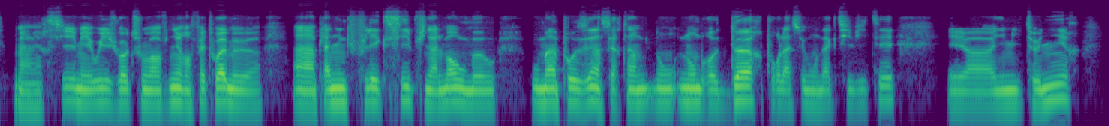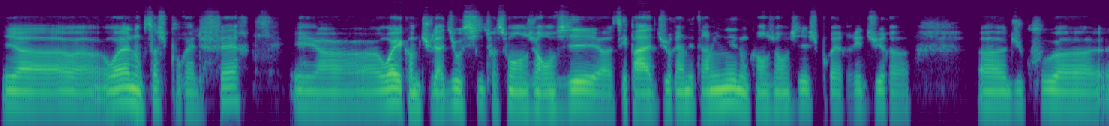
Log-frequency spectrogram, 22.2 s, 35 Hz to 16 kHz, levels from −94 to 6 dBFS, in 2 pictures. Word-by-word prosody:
Ben, 95 -1 -1
merci, 115 +5 0
mais 105 -2 +4
oui, 110 +1 +2
je 100 - -1
vois 105 - +2
où - - -7
tu 105 - -2
veux 100 - +3
en 100 - +4
venir, 110 +2 +3
en 100 - +1
fait, 105 - -2
ouais, 115 0 +9
me, 100 -3 +1
heu, - - -13 0.3
un 100 -2 +6
planning 110 +2 +4
flexible 115 +1 +1
finalement 105 +2 +3
ou 110 - +3
me 100 0 0 0.4
ou 110 - -1
m'imposer 110 +1 +3
un 115 - +5
certain 105 +1 0
d 105 +1 0
nom 110 0 -1
nombre 110 -2 +1
d'heures 120 +5 +5
pour 105 0 -6
la 100 0 0
2nde 100 -1 0
activité 105 +5 -4 0.5
et 95 0 -2
heu 95 0 -2
et 100 0 -1
m'y 100 -1 0
tenir 125 +5 -1 0.3
et 100 0 -2
heu, 95 0 -2
ouais, 110 +4 +2
donc 105 -4 0
ça 110 - -1
je 100 - -3
pourrais 95 -1 -10
le 90 - -12
faire 120 0 -4 0.4
et 95 -1 -6
heu, 95 0 -6
ouais, 110 +2 +4
comme 90 -2 -4
tu 90 - -1
l'as 90 - +2
dit 105 +4 -4
aussi 105 +1 +3
de - - -12
toute - - -8
façon, 100 - +3
en 95 -1 -2
janvier, 95 +2 +1
heu, 85 -1 -5
c'est - - -4
pas 90 0 +5
à 90 - +1
durée 95 +2 -5
indéterminée 100 +3 -1
donc 95 -3 -5
en 90 0 -5
janvier 95 +2 -6
je - - -4
pourrais 95 - -7
réduire, 100 +1 -6
heu, 90 -1 -10 0.8
heu, 95 0 -3
du 95 +1 -9
coup, 100 0 -5
heu, 95 -1 -4
100 Hz, 210 wpm, -25 LUFS, 95-110 Hz, 0.8 s, ouais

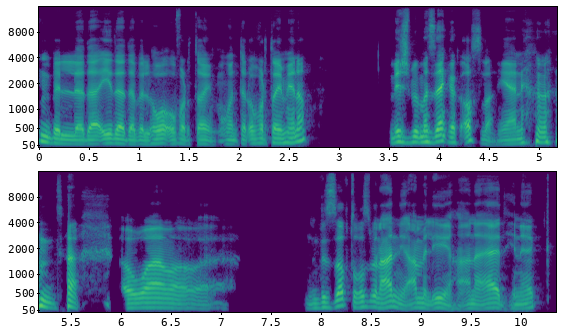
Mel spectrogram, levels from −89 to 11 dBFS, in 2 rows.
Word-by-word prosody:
بال 100 -4 +2
ده 100 +1 +3
إيه 115 +1 +2
ده؟ 115 - +4
ده - - -1
باللي 95 0 -3
هو 105 -3 +1
over - - -4
time 90 -5 -3
هو 100 - -6
أنتَ 95 - -5
الover 110 +2 -3
time - - -6
هنا 125 - +3 0.8
مش 140 0 +3
بمزاجك 140 0 +4
أصلًا، - - -2
يعني 100 +4 0 0.3
أنتَ 130 -9 +1 0.7
هو 120 +2 +1 1.6
بالضبط 130 +8 -2
غصبٍ 140 +2 -3
عني 120 -4 +3
أعمل 120 -5 -2
إيه؟ 125 -1 -3
أنا 105 -2 -2
قاعد 120 +4 +1
هناك 110 +4 -7
115 Hz, 160 wpm, -22 LUFS, 100-130 Hz, 1.6 s, ده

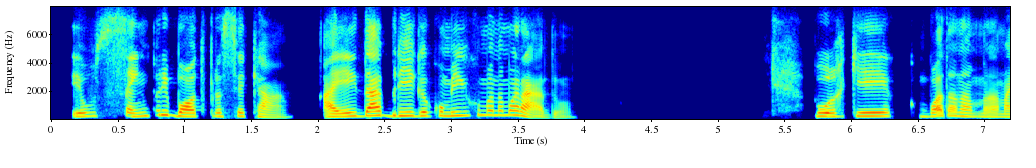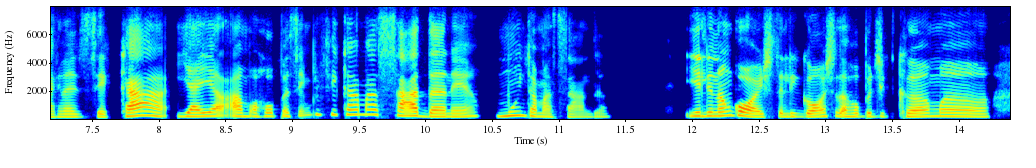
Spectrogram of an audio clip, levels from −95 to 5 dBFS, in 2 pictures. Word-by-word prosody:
eu 230 +2 -1
sempre 255 +5 -2
boto 235 -4 +5
pra 235 - -5
secar, 200 -7 -5 0.3
aí 225 +4 +4
dá 275 +4 +8
briga 265 -1 +1
comigo 275 +1 -2
e - - -16
com 320 - -10
meu 320 0 -1
namorado. 310 0 0 1.8
Porque 240 +1 +3 0.2
bota 225 +3 +1
na 230 -2 0
na 215 - -5
máquina 195 0 -4
de 190 - -20
secar, 245 +8 +2
e 235 +1 -1
aí 235 +2 +2
a - - +2
a - - +1
roupa 235 +1 -6
sempre 330 +8 -11
fica 345 0 -4
amassada. 280 -10 +2
né, 215 +3 -4
muito 265 +3 -3
amassada. 180 - -9 0.6
E 250 - -3
ele 255 +1 0
não 265 +2 +1
gosta, 225 -7 +2
gosta 220 +3 -1
da - - +1
roupa 220 0 -5
de 225 0 -10
cama, 220 0 -2
240 Hz, 165 wpm, -24 LUFS, 220-265 Hz, 1.8 s, dá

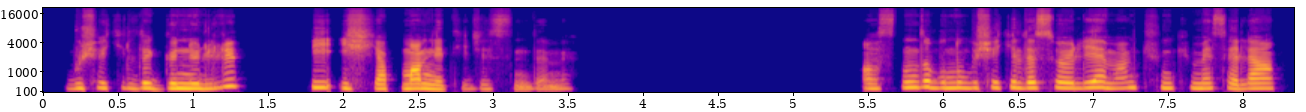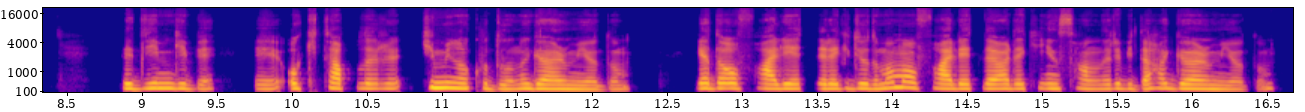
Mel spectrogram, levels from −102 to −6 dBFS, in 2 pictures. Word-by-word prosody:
Bu 225 +3 -4
şekilde 235 -1 -3
gönüllü 225 - +3 0.5
bir 265 0 +1
iş 225 -1 -5
yapmam 210 0 +4
neticesinde 190 - -8
mi? 210 - -13 1.9
Aslında 260 +5 -1
bunu 245 0 0
bu - - -3
şekilde 250 0 0
söyleyemem 250 0 +1
çünkü, 235 0 -6
mesela, 230 0 -1 0.7
dediğim 230 +2 +3
gibi, 200 -3 -3 0.3
eee, 195 +1 -7
o 225 - +3
kitapları 225 0 -1
kimin 255 -1 +7
okuduğunu 215 -3 0
görmüyordum 185 -4 +1 0.5
ya 230 -1 +2
da 230 0 +5
o - - +4
faaliyetlere 215 -1 0
gidiyordum 210 +1 -1
ama 260 +1 +4
o - - +1
faaliyetlerdeki 210 -1 0
insanları 210 -1 -4
bir 205 - -6
daha 210 +4 -1
görmüyordum 200 -3 -1
220 Hz, 125 wpm, -24 LUFS, 205-235 Hz, 1.9 s, kimin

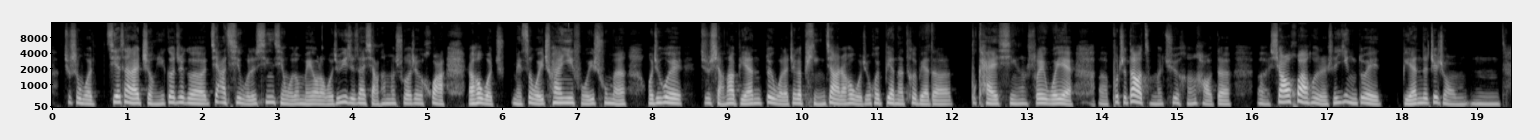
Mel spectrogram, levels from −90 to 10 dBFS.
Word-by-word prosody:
就 230 - -11
是 215 - -4
我 175 -4 +1 0.2
接 245 -1 +4
下 240 -2 +3
来 195 -1 +7
整 185 -4 -3
一 170 - -4
个 230 +5 +2
这 225 +1 -1
个 185 -4 +2
假 225 +6 -2
期， 210 +2 -3
我 175 -5 -3
的 165 - -1
心 240 +5 -3
情 190 -3 -3
我 160 - -2
都 170 - -2
没 170 -2 -2
有 165 0 +1
了， 160 - 0
我 155 +1 -2
就 205 +6 -3
一 245 - 0
直 190 -2 -1
在 195 0 +1
想 175 -3 -3
他 170 - -5
们 185 +1 -3
说 185 +1 -3
的 - - 0
这 190 - -2
个 180 - -3
话。 165 -1 0 0.3
然 175 - +5
后 205 - +6
我 170 -4 +2
穿 - - -18
每 175 -4 -3
次 220 - -3
我 175 -3 +4
一 - - +2
穿 210 +2 +2
衣 210 - +3
服， 180 -3 -8
我 165 - 0
一 180 - +1
出 200 - -6
门， 165 -4 0 0.3
我 180 - +1
就 205 +3 0
会 200 -6 +4 0.2
就 205 -1 -5
是 190 - -4
想 175 -5 -2
到 190 - +4
别 170 +1 0
人 185 +2 0
对 215 +5 +2
我 170 -5 +1
的 150 - +1
这 195 +5 -3
个 185 - +5
评 165 -3 -5
价， 185 0 +4
然 170 - +1
后 190 - +2
我 155 -4 -1
就 175 - -4
会 190 +2 0
变 195 +2 +2
得 165 -1 -2
特 200 +4 -3
别 165 -3 +1
地 155 0 -2 0.2
不 210 - -10
开 175 -3 +2
心。 175 0 -6
所 190 +5 -3
以 195 - +4
我 180 -1 +2
也， 170 -5 +4 0.3
呃， 155 -2 -7
不 245 - -5
知 220 - -3
道 255 -1 +8
怎 175 - -13
么 160 0 -6
去 205 +6 -7
很 170 -1 -7
好 160 -5 -5
地， 155 0 -2 0.3
呃， 170 -4 -7
消 245 - +6
化 225 -3 +6
或 210 -1 -2
者 160 -2 -1
是 210 +6 -4
应 225 -3 -3
对 185 -7 +1 0.3
别 165 -1 +1
人 185 +3 +1
的 200 - 0
这 230 +4 0
种， 150 -5 -6
嗯， 155 -1 -6
180 Hz, 330 characters per minute, -21 LUFS, 165-205 Hz, 0.3 s, 道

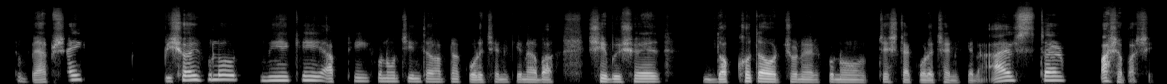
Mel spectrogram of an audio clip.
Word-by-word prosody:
তো - - -18 0.2
ব্যবসায়িক, 200 - 0 0.8
বিষয়গুলো 210 +6 +3 0.4
নিয়ে 185 0 +2
কি 195 - -1 0.2
আপনি 155 - -11 0.2
কোনো 145 -1 -2 0.2
চিন্তাভাবনা 130 -2 -3
করেছেন? 110 +1 -2
কিনা 115 -1 -2
বা - - +3 0.5
সে 145 - +3
বিষয়ে 130 +1 +3 0.7
দক্ষতা 135 +5 +4
অর্জনের 115 -2 -2
কোনো 115 -1 -2 0.4
চেষ্টা 120 -2 -1
করেছেন 100 +1 -2
কিনা? - - -8 0.2
IELTS 185 +2 +3 0.2
টার 190 0 +6 0.4
পাশাপাশি। - - +2
130 Hz, 115 wpm, -23 LUFS, 115-185 Hz, 0.8 s, টার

